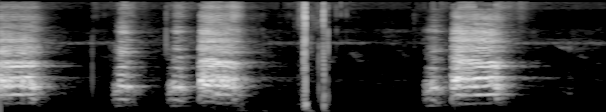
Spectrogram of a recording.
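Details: Mother hen fluffed over her nest on a farm, readying to hatch eggs: longer rough clucks mixed with shorter ones, plus a brief sharp click near the middle.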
